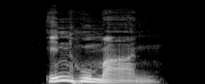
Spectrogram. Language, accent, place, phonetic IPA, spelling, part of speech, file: German, Germany, Berlin, [ˈɪnhuˌmaːn], inhuman, adjective, De-inhuman.ogg
- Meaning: inhumane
